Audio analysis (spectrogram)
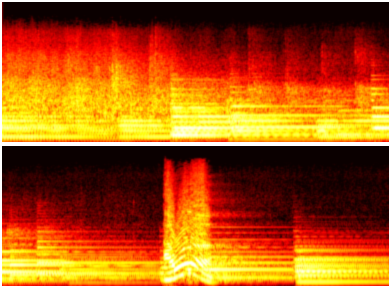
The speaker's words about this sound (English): Give Jesus a big hand clap and you may be seated.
